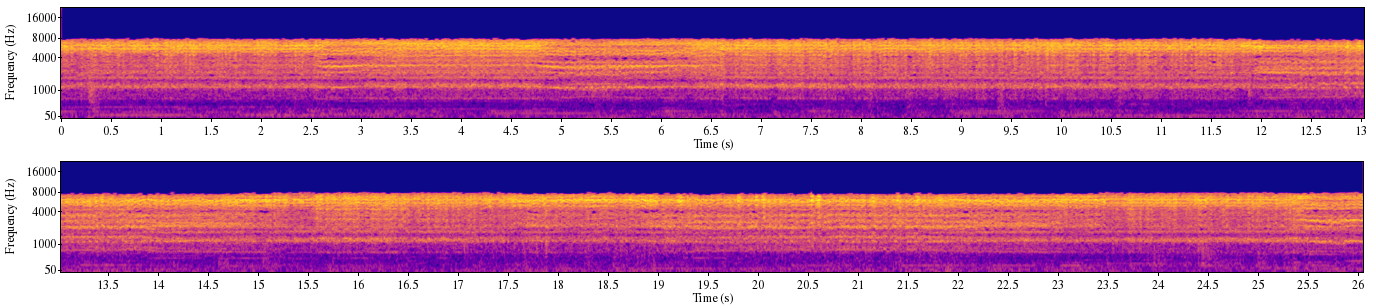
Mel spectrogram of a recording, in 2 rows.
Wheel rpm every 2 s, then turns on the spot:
160, 160, 160, 160, 160, 160, 160, 160, 160, 160, 170, 170, 160.
none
